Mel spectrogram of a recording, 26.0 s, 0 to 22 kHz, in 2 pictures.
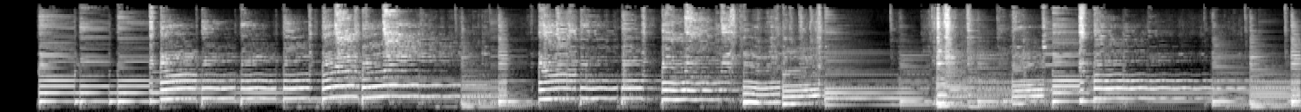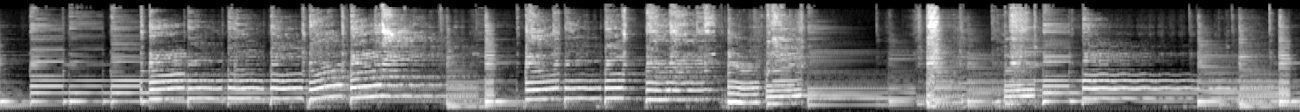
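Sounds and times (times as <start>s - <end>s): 
blues music: 0.4s - 26.0s.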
